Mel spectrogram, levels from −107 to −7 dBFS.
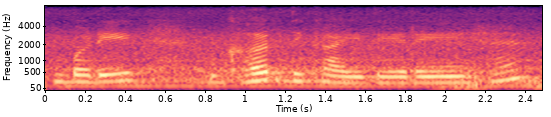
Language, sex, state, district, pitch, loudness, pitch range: Hindi, female, Punjab, Pathankot, 205 Hz, -17 LUFS, 180-225 Hz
